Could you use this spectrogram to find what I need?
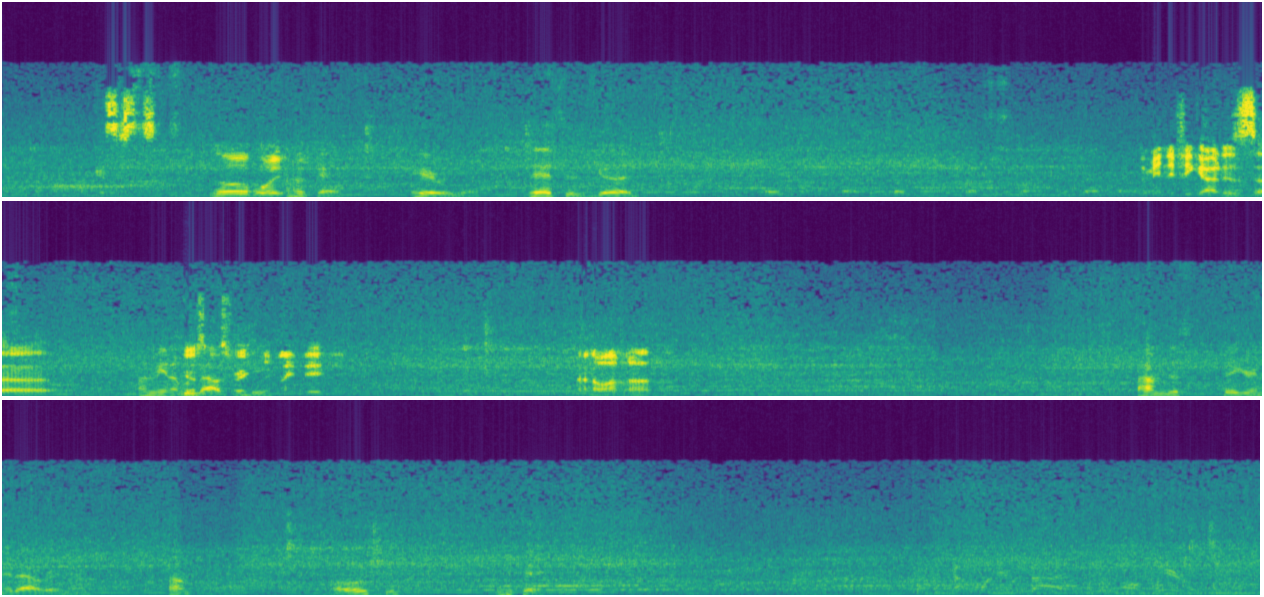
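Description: Race car engines roar steadily at high revs.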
